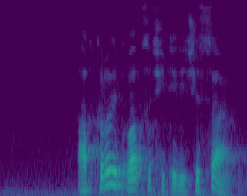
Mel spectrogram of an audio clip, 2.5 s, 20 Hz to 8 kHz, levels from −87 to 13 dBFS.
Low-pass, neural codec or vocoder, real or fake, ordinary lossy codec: 7.2 kHz; codec, 16 kHz, 2 kbps, FunCodec, trained on LibriTTS, 25 frames a second; fake; MP3, 32 kbps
